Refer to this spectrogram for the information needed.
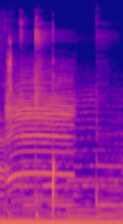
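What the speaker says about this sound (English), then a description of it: "we have plenty of sheep in to the east" A sheep bleats in the pixel-art survival game Necesse, a short wavering cry with a brief click in the middle, over steady game background sound.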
